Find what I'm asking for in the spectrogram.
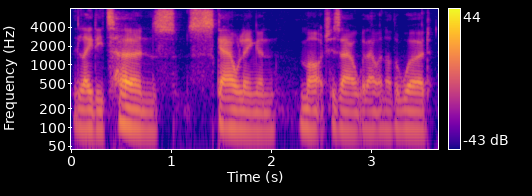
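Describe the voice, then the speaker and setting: A man's voice: low voice, little pitch movement, normal speed, no room sound. A man narrating a tabletop game as game master, casual and hesitant with many fillers.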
